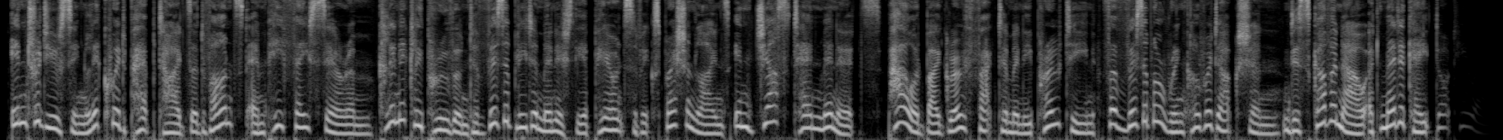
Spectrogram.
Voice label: tv spot for skincare; medik8

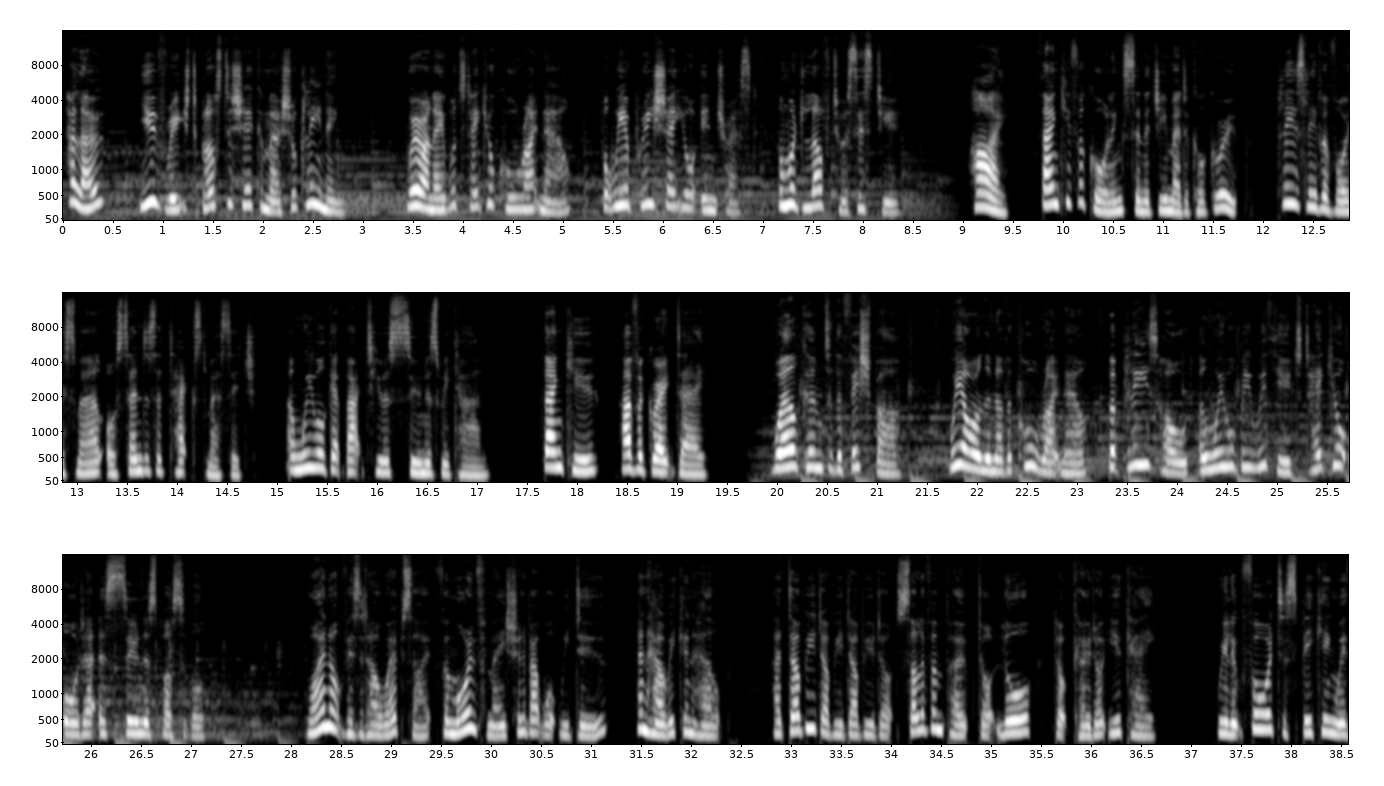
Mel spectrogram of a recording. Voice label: ivr

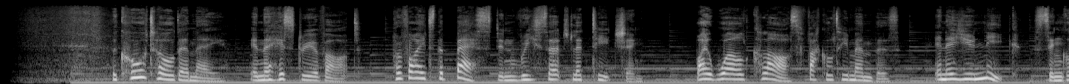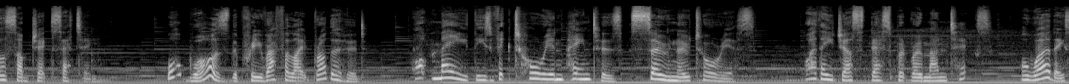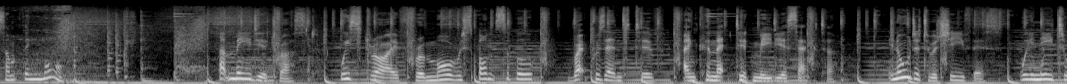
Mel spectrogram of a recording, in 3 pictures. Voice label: voiceover narration

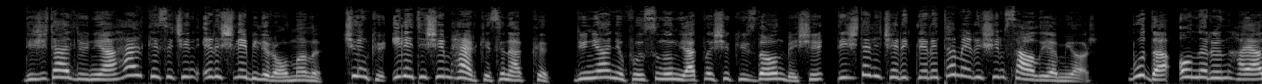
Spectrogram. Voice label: trailer video narration

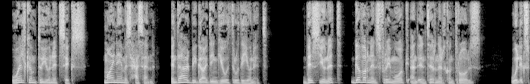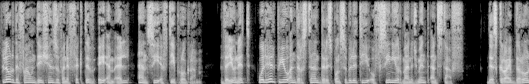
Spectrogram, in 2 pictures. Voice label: khaliji english emirati english

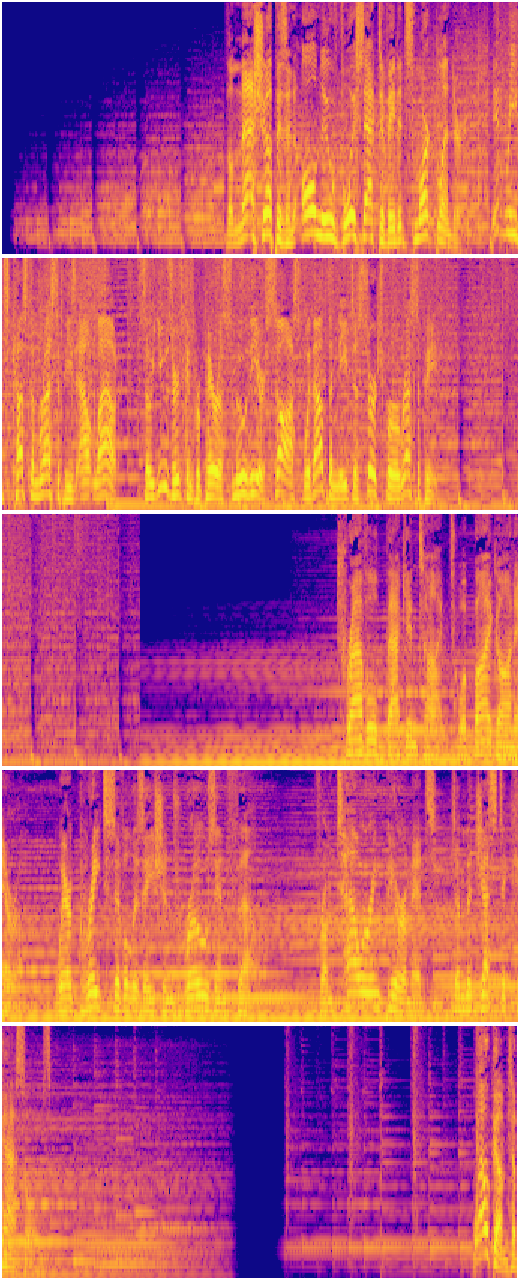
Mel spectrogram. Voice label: commercial english

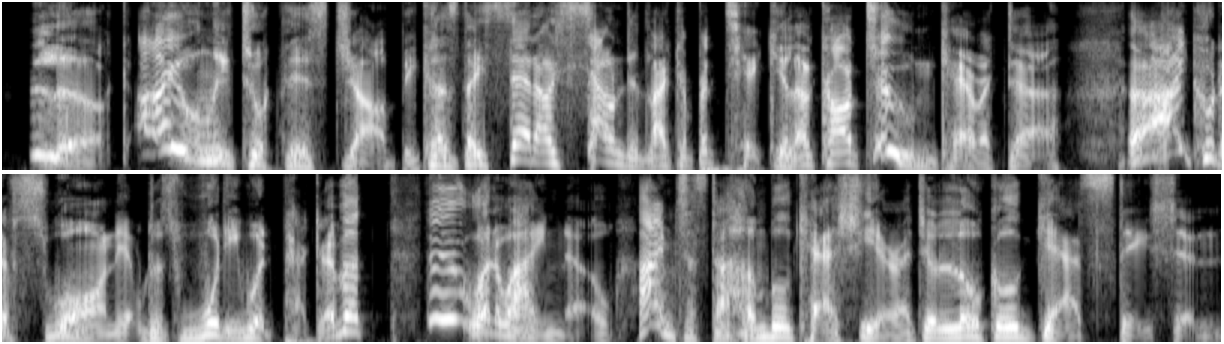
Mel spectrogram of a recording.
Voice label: joker soundalike

